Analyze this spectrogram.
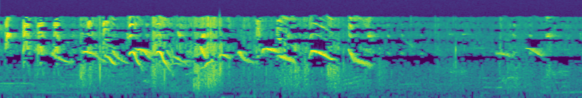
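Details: A captive Green-winged saltator at a breeding facility sings a quick run of rich, slurred whistles, rising and falling in close succession, with some faint voices in the background.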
